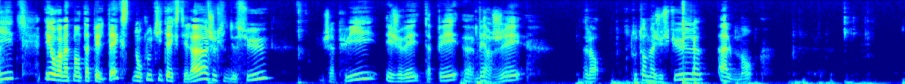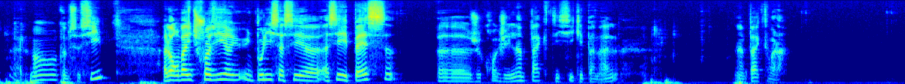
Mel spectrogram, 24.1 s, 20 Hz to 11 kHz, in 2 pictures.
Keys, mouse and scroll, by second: 2.8 click, 4.0 click, 6.4 shift+b, 7.7 Caps_Lock, 7.9-13.1 typing, 13.9 ctrl+a, 15.4 click, 17.3 click, 18.9 click, 19.4 click, 19.7 click, 20.7 i, 20.9 p, 22.7 click, 23.9 click.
